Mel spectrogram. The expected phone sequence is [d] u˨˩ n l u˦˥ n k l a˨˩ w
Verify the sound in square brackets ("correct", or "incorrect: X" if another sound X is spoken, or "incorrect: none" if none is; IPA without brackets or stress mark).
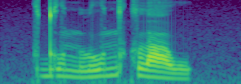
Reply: correct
